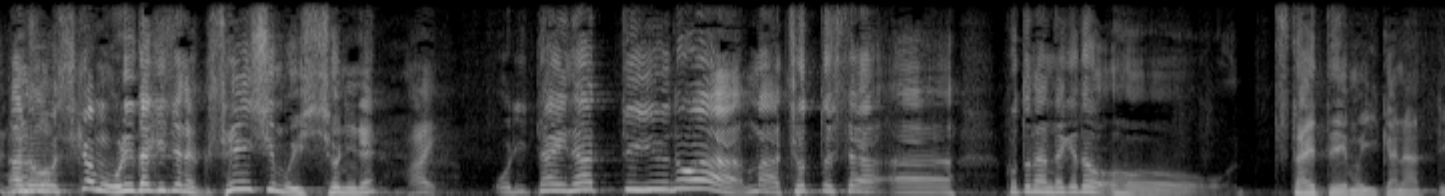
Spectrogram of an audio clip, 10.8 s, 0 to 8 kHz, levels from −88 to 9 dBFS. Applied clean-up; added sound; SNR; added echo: none; none; none; none.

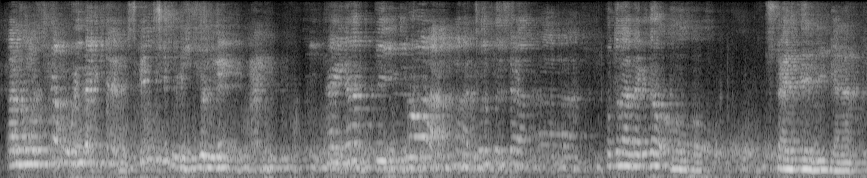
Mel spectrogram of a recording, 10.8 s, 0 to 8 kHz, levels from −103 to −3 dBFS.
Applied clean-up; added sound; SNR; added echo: neural separator model SepFormer DNS4.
